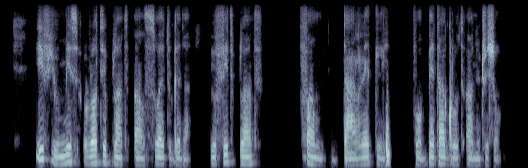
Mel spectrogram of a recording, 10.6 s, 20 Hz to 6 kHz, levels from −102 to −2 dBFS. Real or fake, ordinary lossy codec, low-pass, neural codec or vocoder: real; none; 5.4 kHz; none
